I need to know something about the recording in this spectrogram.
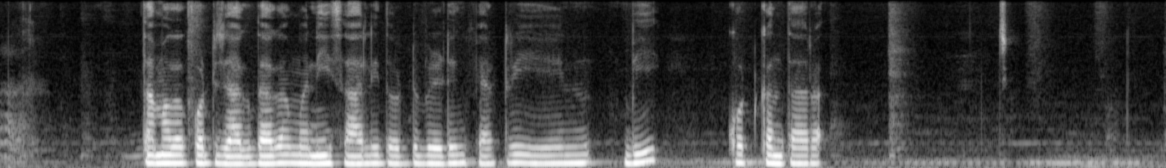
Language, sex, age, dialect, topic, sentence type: Kannada, male, 25-30, Northeastern, agriculture, statement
